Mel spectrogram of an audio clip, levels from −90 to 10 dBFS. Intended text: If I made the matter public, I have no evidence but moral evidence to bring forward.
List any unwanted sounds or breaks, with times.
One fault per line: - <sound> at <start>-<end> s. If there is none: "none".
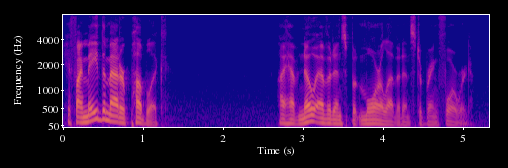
none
